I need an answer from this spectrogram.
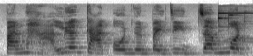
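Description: A woman's voice: high voice, quick pace, fairly bright tone. A woman hosting a playful pronunciation lesson, chatty and teasing, often laughing. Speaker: host. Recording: music playing underneath.

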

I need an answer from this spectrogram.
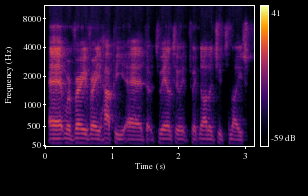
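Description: Over dull, lo-fi video call audio, an Irish man hosts an awards ceremony in a low voice with little pitch movement. He talks rapid-fire and chattily, often repeating words while he searches for them.

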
